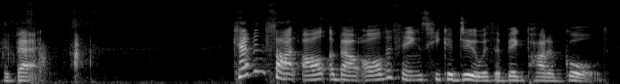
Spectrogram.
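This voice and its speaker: Slow-paced woman reading a storybook aloud. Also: mid-range voice. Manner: expressive, explains words and pictures to young listeners. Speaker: read-aloud teacher reading to children. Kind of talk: storybook read-aloud with explanatory asides.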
